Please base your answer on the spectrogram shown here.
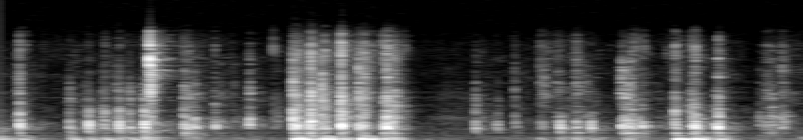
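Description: Rapid bursts of keystrokes on a computer keyboard, clustered in quick runs with short pauses between them, close and clear, as a command is typed into a command prompt.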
